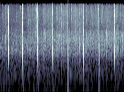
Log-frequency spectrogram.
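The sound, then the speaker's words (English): An audience claps together in a steady beat, eight sharp, crisp claps evenly spaced over a soft background hush, with no one talking. “Clap it up for that.”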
